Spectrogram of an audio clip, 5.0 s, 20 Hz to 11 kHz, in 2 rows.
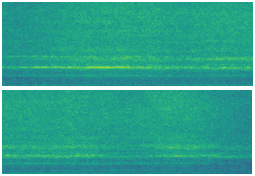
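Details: BMW 740i engine running: steady high whistle or whine over smooth engine hum with no knocking; source unclear.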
